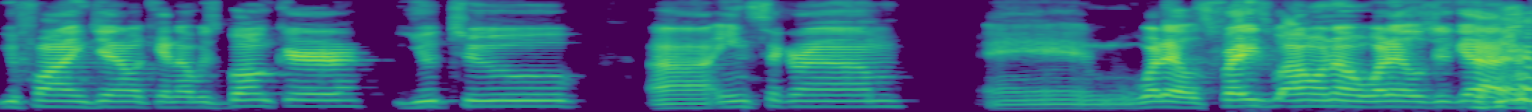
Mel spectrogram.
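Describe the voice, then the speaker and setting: A man with a Spanish accent speaks at a moderate pace in a bright, sharp tone. His fairly high pitch varies in an ordinary way, in a very clean recording with a silent background. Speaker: Spanish-language Star Wars live streamer. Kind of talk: casual chat. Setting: live stream. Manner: halting.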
